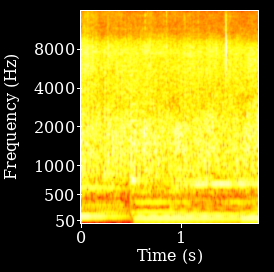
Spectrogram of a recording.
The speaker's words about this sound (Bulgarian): О, тия хора, които пляскат от тази страна, те не знаят за какво проповядвам.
